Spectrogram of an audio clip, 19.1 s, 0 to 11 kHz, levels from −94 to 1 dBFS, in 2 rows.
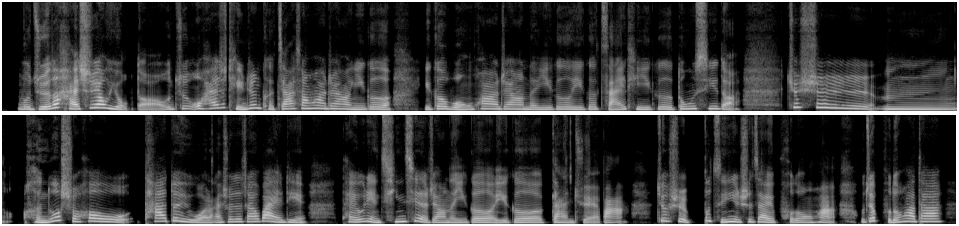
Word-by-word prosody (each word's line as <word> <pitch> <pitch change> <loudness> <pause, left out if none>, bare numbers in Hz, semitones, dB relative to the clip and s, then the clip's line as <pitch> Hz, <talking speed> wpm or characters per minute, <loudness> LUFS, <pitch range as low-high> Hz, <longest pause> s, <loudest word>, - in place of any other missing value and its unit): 我 220 0 -1
觉 220 +2 +4
得 365 - +9
还 235 -11 +4
是 335 +8 0
要 350 -3 +8
有 215 -8 +2
的， - - -5 0.2
我 200 - -4
就 260 +5 -6
我 250 - +1
还 285 +4 0
是 360 - -5
挺 230 - +1
认 320 +6 +1
可 240 - -5
家 245 +3 +2
乡 280 +1 +1
话 285 -2 +1
这 260 - -1
样 235 -3 +1
一 195 -1 -2
个 210 -3 -1 0.3
一 210 - -3
个 245 +4 +2
文 185 -4 0
化， 245 +3 +1
这 225 - -3
样 220 -1 0
的 195 -2 -2
一 190 +1 -3
个 210 0 -2
一 195 0 -2
个 215 +1 -4
载 180 -1 -2
体， 220 -3 -3
一 195 - -2
个 215 0 -2
东 230 +6 -1
西 255 0 -2
的。 - - -2 0.5
就 390 - 0
是， 320 - -1
嗯， 210 -1 +1 0.2
很 210 -2 +1
多 360 +7 +3
时 300 - -3
候 270 -6 +2
它 300 0 +3
对 310 -2 0
于 - - +2
我 180 -5 0
来 195 +2 -3
说， 250 +4 -3
就 260 - 0
在 265 0 +1
外 275 -7 +3
地， 210 -2 -2 0.3
它 245 - -4
有 240 +3 +1
点 250 -9 +1
亲 260 +6 0
切 280 +1 -1
的 215 - +2
这 200 - -2
样 190 0 0
的 180 - -3
一 175 - -5
个 190 -1 +1
一 175 +2 -2
个 190 -2 0
感 190 -3 -1
觉 - - -6
吧， - - -1 0.3
就 315 - -2
是 260 -8 0
不 330 - -3
仅 230 -2 +1
仅 250 -3 +4
是 235 +1 -2
在 225 -3 +3
于 - - 0
普 185 -2 -9
通 190 0 -3
话， 205 -1 0 0.2
我 230 - -6
觉 320 - +3
得 340 - -15
普 210 - -2
通 210 - +2
话 280 -1 +4
它 275 0 +3
225 Hz, 290 characters per minute, -23 LUFS, 200-270 Hz, 0.5 s, 得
